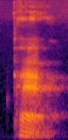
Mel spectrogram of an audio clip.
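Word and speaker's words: Pär: It's pronounced like P-A-E-R. Per. Per. Or like a pair of shoes, more or less.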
